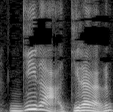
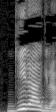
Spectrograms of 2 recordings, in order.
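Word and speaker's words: ギラギラ: 기락기라 하면은 번뜩거리다 또는 뭐 이글이글 눈빛이 타오르다 뭐 이렇게 얘기할 수 있는데 발음을 보면은요 키라키라 기락기라 즉 허진 비슷한데 발음이 조금 달라짐을 해서 엄청나게 큰 어감의 차이를 가지고 오지 않습니까?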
